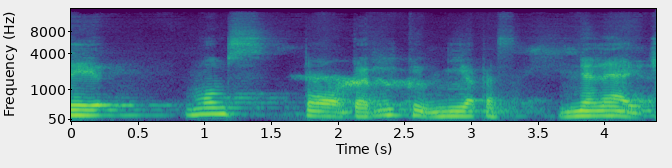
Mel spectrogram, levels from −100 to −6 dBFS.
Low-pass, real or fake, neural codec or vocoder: 14.4 kHz; fake; codec, 44.1 kHz, 2.6 kbps, DAC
